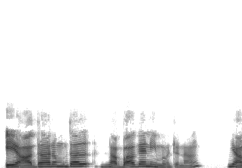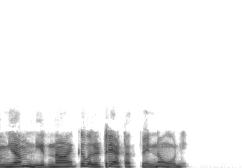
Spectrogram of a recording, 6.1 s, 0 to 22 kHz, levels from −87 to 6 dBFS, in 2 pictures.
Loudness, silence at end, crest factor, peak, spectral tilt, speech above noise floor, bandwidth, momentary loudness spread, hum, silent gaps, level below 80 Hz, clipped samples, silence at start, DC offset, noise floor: -19 LUFS; 0.75 s; 18 dB; -2 dBFS; -6 dB/octave; 63 dB; 7.6 kHz; 13 LU; none; none; -66 dBFS; under 0.1%; 0.05 s; under 0.1%; -82 dBFS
